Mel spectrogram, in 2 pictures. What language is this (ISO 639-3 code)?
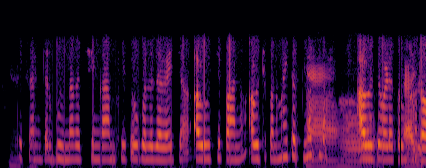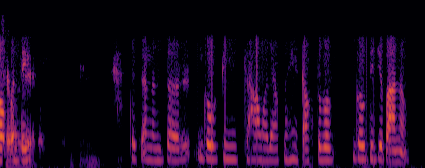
mar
